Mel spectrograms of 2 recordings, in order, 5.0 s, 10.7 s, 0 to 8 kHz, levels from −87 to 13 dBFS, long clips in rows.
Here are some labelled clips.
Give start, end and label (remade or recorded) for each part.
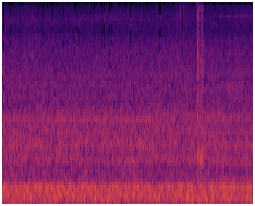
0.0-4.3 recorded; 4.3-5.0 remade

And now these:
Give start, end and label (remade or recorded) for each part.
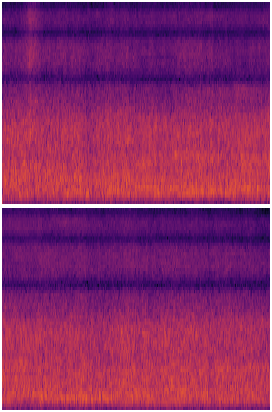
0.0-2.7 recorded; 2.7-3.5 remade; 3.5-4.6 recorded; 4.6-6.1 remade; 6.1-10.7 recorded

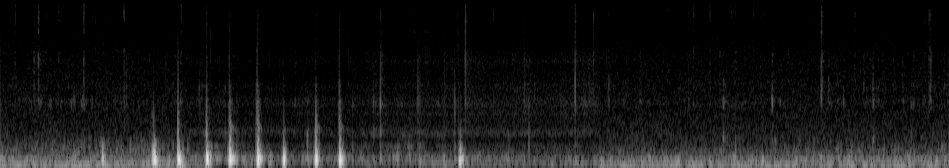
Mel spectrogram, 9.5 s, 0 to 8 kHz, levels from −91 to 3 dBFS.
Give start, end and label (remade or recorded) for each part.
0.0-1.9 recorded; 1.9-6.0 remade; 6.0-9.5 recorded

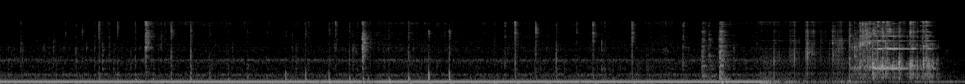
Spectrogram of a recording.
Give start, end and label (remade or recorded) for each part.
0.0-7.6 recorded; 7.6-8.5 remade; 8.5-9.7 recorded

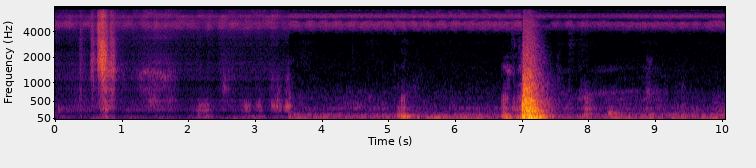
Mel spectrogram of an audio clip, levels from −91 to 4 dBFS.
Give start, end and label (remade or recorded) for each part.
0.0-3.5 remade; 3.5-10.1 recorded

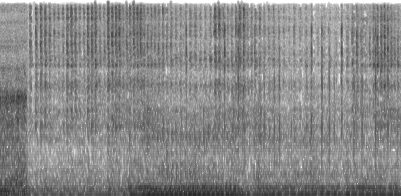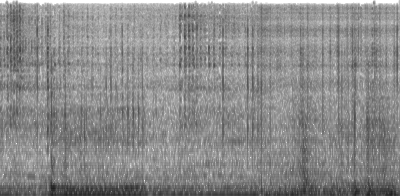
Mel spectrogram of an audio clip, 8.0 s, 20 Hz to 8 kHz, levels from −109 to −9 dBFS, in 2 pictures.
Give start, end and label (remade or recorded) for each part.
0.0-6.6 recorded; 6.6-8.0 remade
